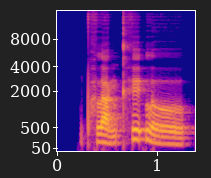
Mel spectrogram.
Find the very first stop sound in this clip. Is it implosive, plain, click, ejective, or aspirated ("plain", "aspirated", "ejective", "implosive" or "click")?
aspirated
